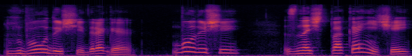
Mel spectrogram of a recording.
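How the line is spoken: Laughing. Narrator (Russian): рассмеялся Руслан

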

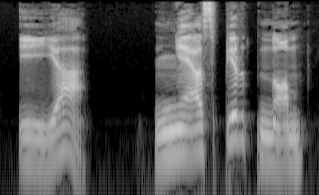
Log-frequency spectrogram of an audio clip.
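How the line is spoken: Steely voice. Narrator (Russian): стальным голосом продолжала его невеста

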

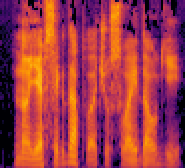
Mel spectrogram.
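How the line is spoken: Sharp. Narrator (Russian): резко сказал Рейслин

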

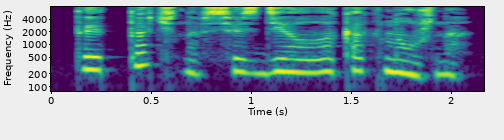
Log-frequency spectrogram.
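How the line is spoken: Whisper. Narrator (Russian): шептала одна из них

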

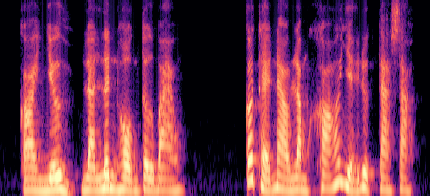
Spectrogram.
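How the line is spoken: Loud shout, coughing blood. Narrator (Vietnamese): Thánh quân quát to một tiếng, phun ra một ngụm máu tươi, quát lên nói

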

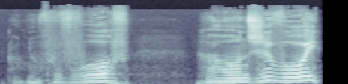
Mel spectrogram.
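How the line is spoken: Sudden plaintive. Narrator (Russian): вдруг жалобно сказал Петька

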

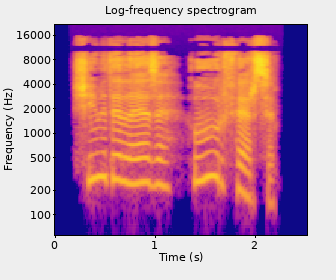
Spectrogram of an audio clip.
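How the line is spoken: Young woman, soft objection. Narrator (Russian): мягко возразила молодая

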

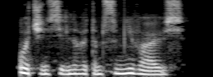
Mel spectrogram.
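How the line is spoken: Muttering. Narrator (Russian): пробормотала я

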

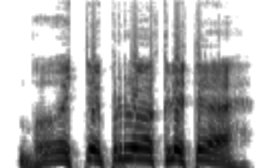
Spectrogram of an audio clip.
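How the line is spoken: Roared. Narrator (Russian): взревел Тодд

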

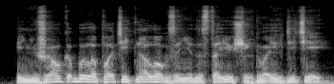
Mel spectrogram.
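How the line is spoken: Scoffing. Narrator (Russian): хмыкнул я

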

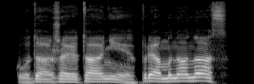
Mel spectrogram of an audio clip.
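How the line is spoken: Thin man grumbling. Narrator (Russian): проворчал тощий человек впереди Клима

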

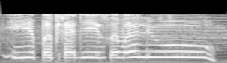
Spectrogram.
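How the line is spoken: Shrill squeal. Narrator (Russian): завизжал

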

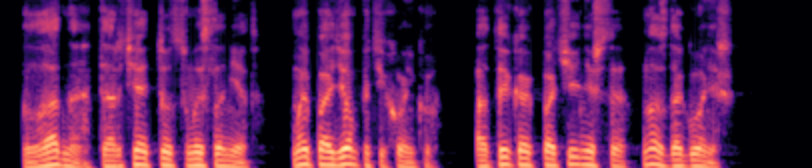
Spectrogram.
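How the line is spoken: Loud. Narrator (Russian): громко сказал в адрес водителя Шурик

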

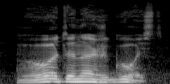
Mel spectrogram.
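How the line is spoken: Booming joyful voice. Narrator (Russian): прогремел зычный радостный голос

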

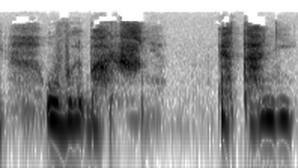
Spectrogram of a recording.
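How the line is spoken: Sad whisper. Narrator (Russian): прошептала бедная девушка

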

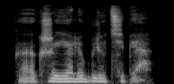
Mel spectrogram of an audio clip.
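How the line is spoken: Whisper. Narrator (Russian): прошептал

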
